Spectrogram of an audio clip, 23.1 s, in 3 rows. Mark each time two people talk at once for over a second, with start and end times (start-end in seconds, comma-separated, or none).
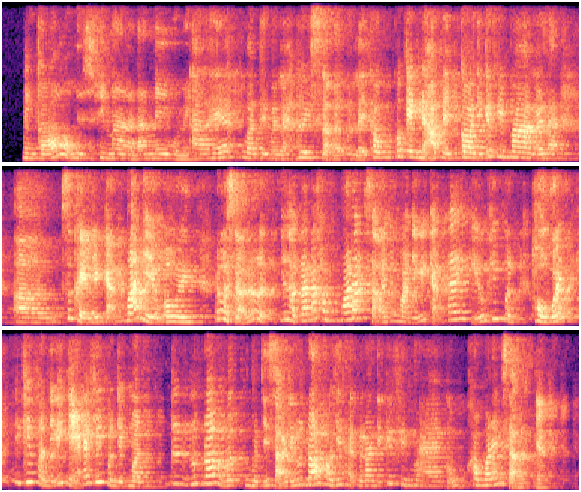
none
